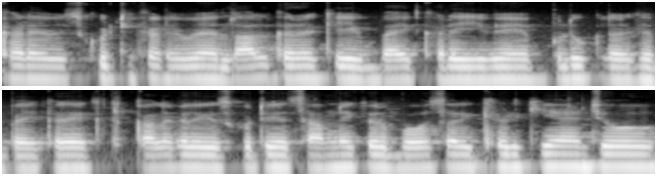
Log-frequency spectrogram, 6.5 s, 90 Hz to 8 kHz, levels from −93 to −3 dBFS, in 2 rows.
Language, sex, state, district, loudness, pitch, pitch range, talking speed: Hindi, male, Chhattisgarh, Sukma, -14 LUFS, 130 Hz, 125-130 Hz, 265 wpm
